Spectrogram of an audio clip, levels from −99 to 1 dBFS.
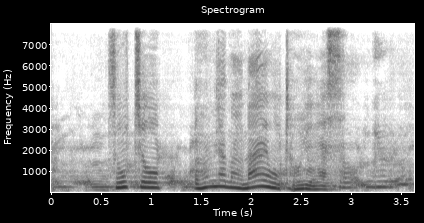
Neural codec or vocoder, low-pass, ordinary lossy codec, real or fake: codec, 16 kHz, 1 kbps, FunCodec, trained on Chinese and English, 50 frames a second; none; none; fake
